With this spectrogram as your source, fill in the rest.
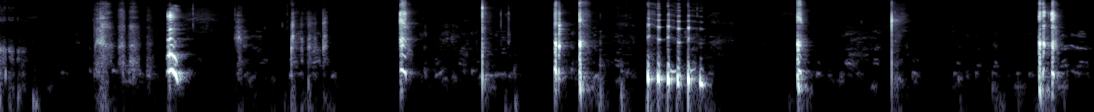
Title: baby want to play and copy the coughing #viral#viralvideo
